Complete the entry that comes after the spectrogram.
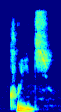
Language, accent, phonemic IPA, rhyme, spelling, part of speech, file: English, Southern England, /kɹiːdz/, -iːdz, creeds, noun / verb, LL-Q1860 (eng)-creeds.wav
- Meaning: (noun) plural of creed; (verb) third-person singular simple present indicative of creed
